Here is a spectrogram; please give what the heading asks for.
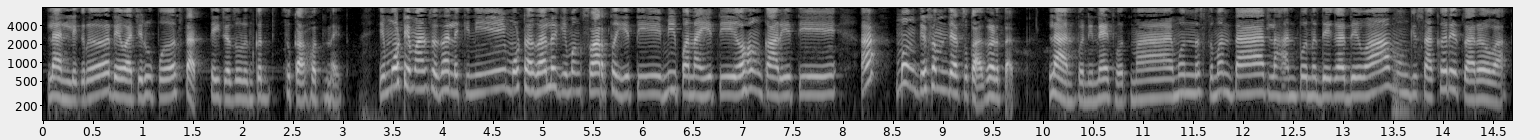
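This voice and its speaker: A woman's voice: high voice, a little fast, fairly bright tone. A woman playing a chatty, self-pitying old village grandmother, rambling, preaching and complaining in sing-song exclamations. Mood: doting. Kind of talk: comic sketch acting.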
